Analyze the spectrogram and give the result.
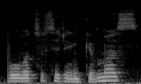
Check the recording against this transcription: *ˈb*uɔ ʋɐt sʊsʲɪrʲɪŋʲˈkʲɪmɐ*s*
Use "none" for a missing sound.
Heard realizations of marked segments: b, s

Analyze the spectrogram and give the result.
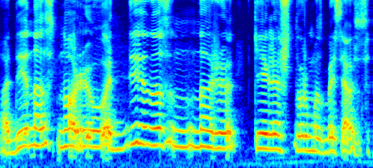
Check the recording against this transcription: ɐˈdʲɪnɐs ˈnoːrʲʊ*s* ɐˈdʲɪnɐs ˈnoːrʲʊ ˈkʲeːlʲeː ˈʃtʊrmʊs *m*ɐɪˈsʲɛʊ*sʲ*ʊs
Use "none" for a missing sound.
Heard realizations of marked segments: none, b, sʲ

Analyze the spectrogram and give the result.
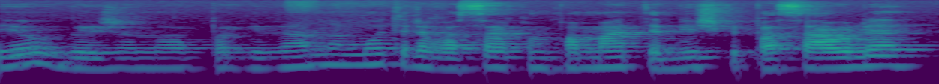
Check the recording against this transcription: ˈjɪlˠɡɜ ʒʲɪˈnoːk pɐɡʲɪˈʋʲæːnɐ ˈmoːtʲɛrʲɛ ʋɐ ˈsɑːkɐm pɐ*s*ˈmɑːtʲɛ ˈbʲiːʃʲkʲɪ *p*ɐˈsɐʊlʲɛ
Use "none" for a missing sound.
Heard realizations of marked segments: none, p

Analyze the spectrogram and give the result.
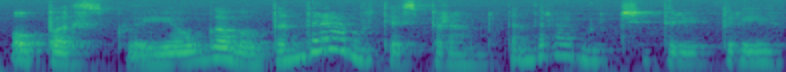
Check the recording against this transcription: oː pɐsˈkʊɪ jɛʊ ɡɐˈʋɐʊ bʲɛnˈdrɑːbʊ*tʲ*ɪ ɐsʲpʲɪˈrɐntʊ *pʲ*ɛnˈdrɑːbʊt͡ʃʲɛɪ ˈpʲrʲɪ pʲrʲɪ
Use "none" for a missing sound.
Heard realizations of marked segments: tʲ, bʲ

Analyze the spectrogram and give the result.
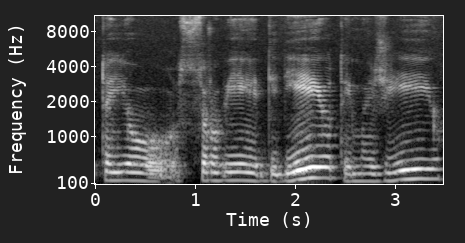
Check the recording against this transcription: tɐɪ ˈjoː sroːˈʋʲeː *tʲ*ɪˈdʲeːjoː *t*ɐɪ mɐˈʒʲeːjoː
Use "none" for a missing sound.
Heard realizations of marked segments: dʲ, t

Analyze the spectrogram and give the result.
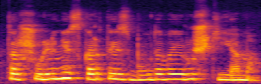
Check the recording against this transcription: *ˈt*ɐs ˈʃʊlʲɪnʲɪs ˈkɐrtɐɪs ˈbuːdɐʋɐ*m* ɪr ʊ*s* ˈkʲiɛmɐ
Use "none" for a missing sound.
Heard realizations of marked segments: t, none, ʃ

